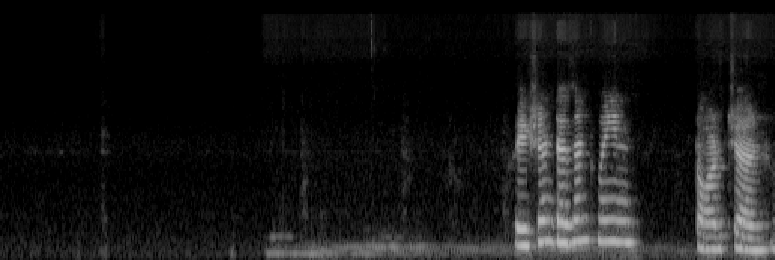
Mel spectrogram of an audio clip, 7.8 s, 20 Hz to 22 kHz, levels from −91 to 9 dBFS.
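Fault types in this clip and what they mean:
Nothing here needs flagging: no technical faults turn up anywhere in the recording.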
